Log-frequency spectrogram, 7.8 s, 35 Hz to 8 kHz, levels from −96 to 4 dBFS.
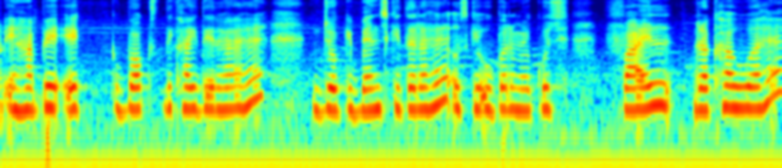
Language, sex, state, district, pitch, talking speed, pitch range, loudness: Hindi, female, Jharkhand, Garhwa, 240 Hz, 170 wpm, 235-245 Hz, -16 LUFS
